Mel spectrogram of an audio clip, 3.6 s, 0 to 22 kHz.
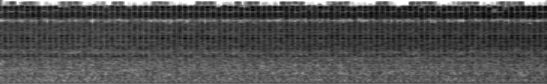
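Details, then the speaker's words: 2013 Ford Ranger diesel that started then stalled after new glow plugs, reassembled with EGR valve motor removed and valve closed manually: settles into an even idle, steady low rumble and clatter, no stumbling or stalling. "This thing is back together and at this point running. I'm kind of starting to get happy."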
